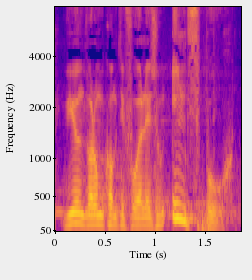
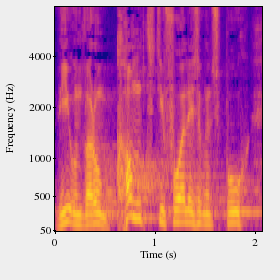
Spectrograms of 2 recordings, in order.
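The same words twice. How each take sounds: First: The stress is on the word Buch. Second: The stress is on the word warum. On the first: The question is about the book as destination. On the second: The question is about the reason.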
